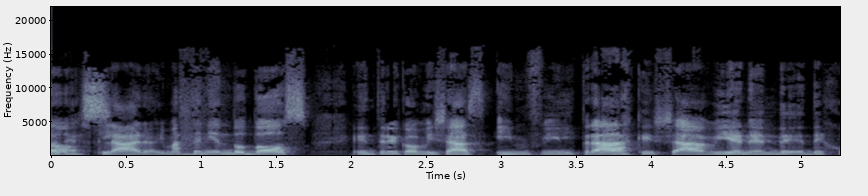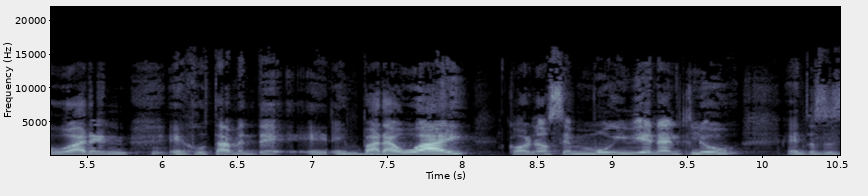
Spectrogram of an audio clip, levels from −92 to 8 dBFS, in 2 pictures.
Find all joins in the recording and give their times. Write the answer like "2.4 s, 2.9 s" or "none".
7.1 s

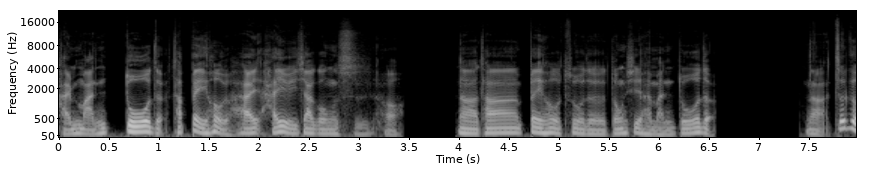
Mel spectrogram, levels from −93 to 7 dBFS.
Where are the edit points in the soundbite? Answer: none

